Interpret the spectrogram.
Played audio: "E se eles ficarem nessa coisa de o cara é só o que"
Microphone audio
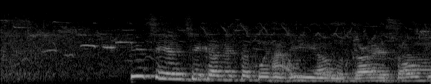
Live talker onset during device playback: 2.6 s

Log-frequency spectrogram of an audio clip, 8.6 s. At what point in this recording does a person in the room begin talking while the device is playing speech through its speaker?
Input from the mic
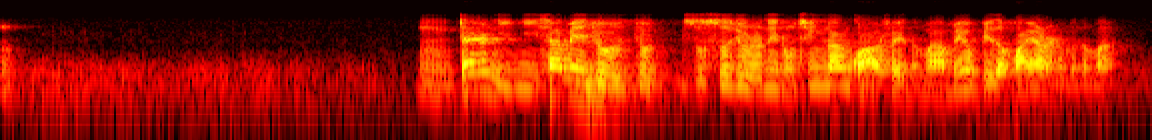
4.3 s

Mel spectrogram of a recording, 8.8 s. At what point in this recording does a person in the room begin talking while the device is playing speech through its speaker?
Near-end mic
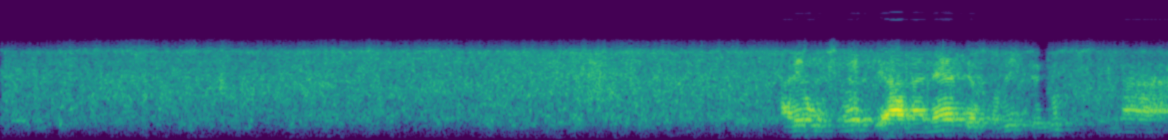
5.8 s

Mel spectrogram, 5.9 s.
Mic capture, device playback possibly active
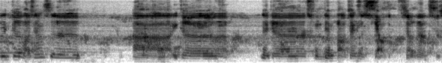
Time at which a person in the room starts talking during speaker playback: none

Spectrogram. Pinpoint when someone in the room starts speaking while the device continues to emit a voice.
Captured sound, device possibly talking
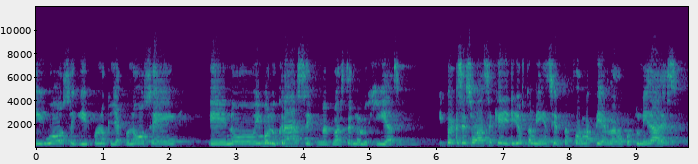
none

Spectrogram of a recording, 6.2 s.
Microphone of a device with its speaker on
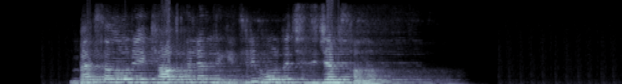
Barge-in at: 0.7 s

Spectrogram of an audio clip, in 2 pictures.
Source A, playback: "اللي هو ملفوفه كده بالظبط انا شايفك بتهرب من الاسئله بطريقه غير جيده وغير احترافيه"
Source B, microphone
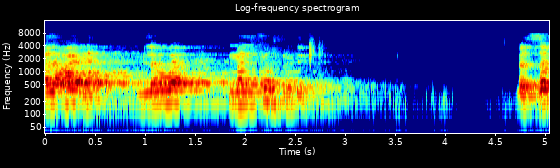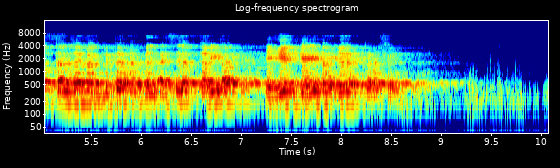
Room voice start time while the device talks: none

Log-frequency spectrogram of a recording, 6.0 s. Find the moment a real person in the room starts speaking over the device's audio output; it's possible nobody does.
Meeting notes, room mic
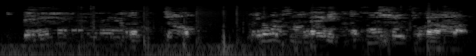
none

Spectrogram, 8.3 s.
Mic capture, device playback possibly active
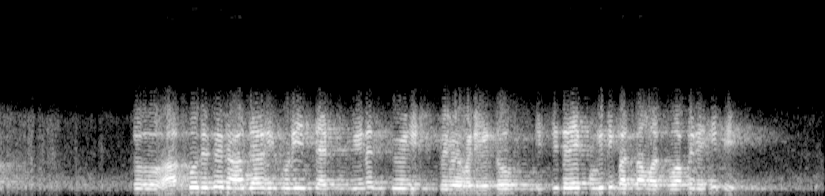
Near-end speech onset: none

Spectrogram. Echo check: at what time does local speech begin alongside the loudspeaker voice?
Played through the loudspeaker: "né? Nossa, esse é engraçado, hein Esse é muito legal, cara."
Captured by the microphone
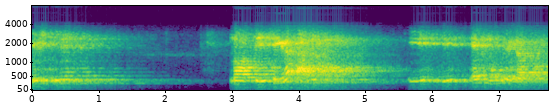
none

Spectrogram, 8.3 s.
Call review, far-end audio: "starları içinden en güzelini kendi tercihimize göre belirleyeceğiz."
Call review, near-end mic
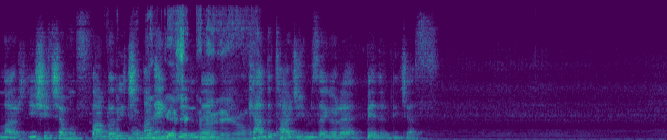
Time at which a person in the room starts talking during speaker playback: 1.4 s

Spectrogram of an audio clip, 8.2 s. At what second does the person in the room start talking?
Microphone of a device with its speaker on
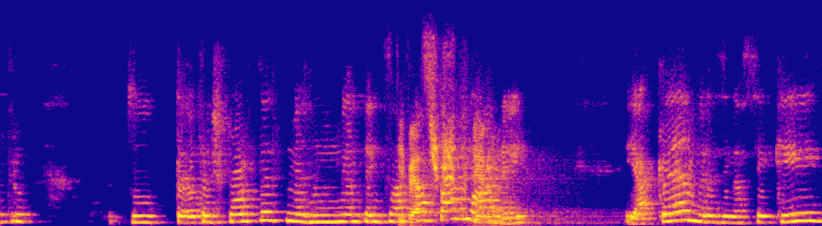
3.8 s

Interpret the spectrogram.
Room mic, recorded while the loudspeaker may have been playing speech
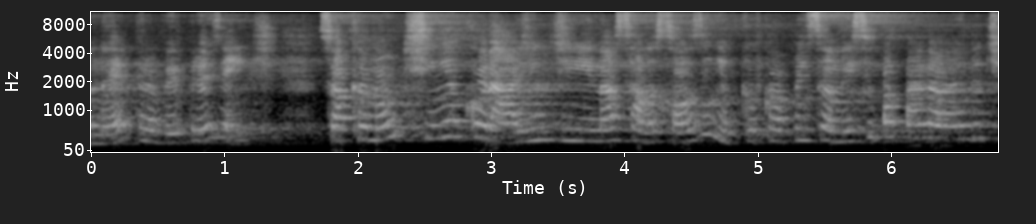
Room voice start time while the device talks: none

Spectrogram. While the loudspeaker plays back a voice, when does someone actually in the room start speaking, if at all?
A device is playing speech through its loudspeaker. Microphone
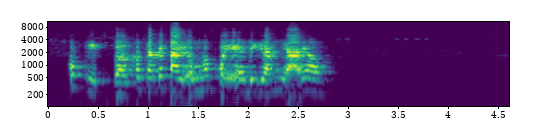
none

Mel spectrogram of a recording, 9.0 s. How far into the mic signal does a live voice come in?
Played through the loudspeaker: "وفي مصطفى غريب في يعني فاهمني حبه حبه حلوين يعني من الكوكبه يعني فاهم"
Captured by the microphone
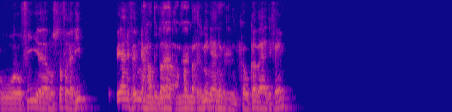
2.9 s

